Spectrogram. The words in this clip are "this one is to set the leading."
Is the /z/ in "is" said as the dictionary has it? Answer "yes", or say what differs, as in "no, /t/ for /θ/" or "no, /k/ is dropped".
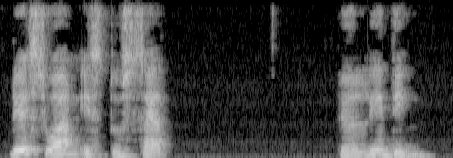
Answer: no, /s/ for /z/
